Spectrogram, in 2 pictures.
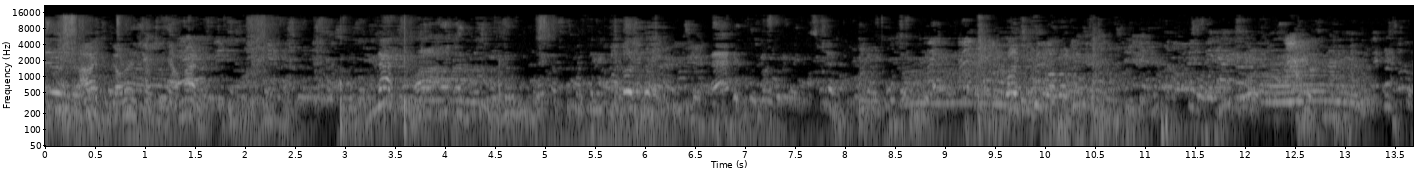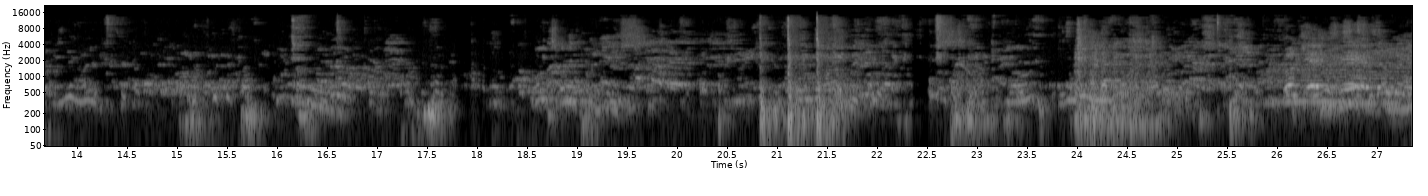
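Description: A crowd of men and women talks and calls out nearby.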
